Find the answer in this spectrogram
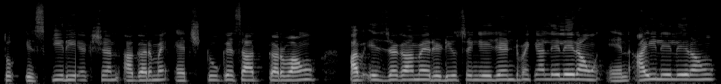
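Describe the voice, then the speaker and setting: A male chemistry teacher lecturing a class in a smooth, resonant voice. He poses question after question and answers each one himself, and he patiently repeats the key answers for drilling. The sound is dry and close, with no room echo. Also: sits high, flat delivery, moderate pace. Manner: quizzes with rhetorical questions and answers them himself.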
